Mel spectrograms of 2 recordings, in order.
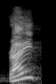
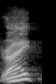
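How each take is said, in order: First: Right? pitched up high, rising hard; emphatic right. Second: Said in the usual way. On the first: Real, not acted. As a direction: demand a yes with Right?. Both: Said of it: "repeated rhetorical right".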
